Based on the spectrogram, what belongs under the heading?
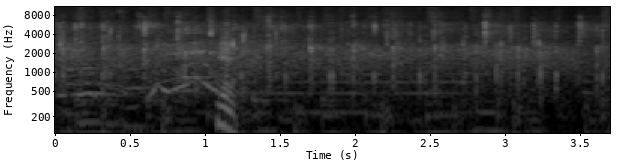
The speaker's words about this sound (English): we're the best kept secret at the Berkshire International Film Festival, but they are, I think, it's fair to say, the coolest looking audience that we've ever had. So let's make some noise, make some applause noise so we know that you're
